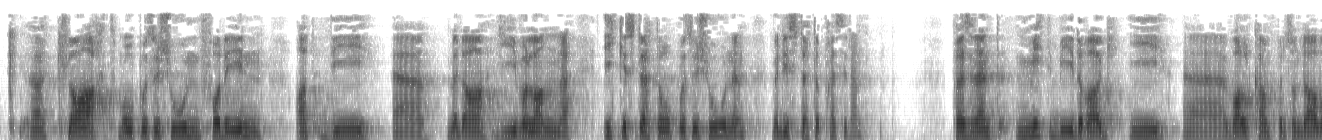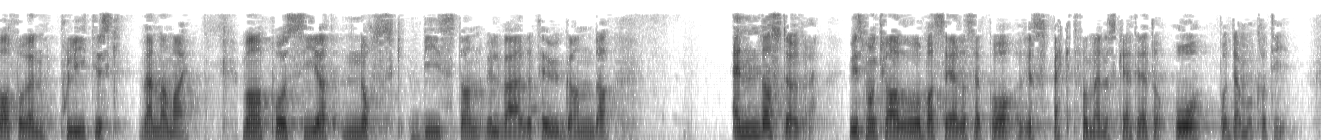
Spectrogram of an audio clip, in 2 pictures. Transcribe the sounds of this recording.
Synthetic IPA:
kʰlɑːʁt̪mɔʊpʊsɪʂuːnn̩foːd̪ɛɪnː | ʔɑt̪d̪ɪ | mɛd̪ɑːjiːʋəʁlɑnːə | ɪkːəst̪œt̪əɾʊpʊsɪʂuːnənmɛnd̪ɪst̪œt̪ːəpʰʁɛsɪd̪ɛnt̪n̩ | pʰʁɛsɪd̪ɛnt̪mɪt̪biːd̪ʁɑːɡɪ | ʋɑlkʰɑmpənsɔmd̪ɑːʋɑʁfɔʁɛːnpʰʊliːt̪ɪsk | ʋɛnːɑʋmæɪ | ʋɑːʁpʰɔːsiːɑt̪nɔʁskbiːst̪ɑnʋɪlʋæːʁət̪ʰɪlʉɡɑnd̪ɑ | ʔɛnd̪ɑst̪œʁə̰ | ʋɪsmɑnkʰlɑːʁəʁɔbɑseːʁəsæɪpʰɔʁɛspɛkt̪fɔɾmɛnːəskəɾɛt̪ɪheːt̪əɾɔpʰɔd̪ɛmʊkʁɑt̪ʰḭː

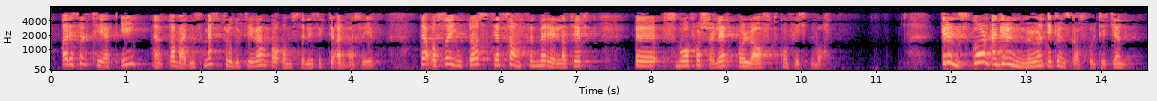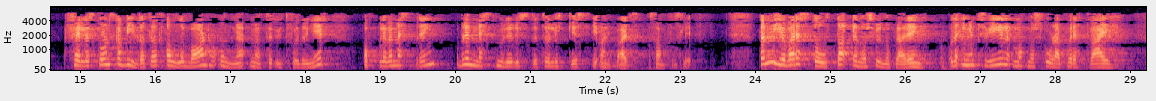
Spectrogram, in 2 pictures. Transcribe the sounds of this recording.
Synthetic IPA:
hɑɾɛsʉlt̪ʰeːʈɪɛt̪ɑʋːæɾd̪n̩smɛst̪̚pʰɾʊd̪ʉk̚t̪ʰiːʋəʔɔʔɔmst̪ɪlːɪŋsɾɪft̪ɪəʔɑɾbæɪd̪slḭːʋ | d̪̥ɛɑɾʔɔsːɔjʊʈːɔst̪ʰɪlɛt̪sɑmfʉnmɛɾɛlːɑt̪ʰiːft̪ | smoːfɔʂɛlːəɾɔlɑːft̪kʰʊnflɪkt̪nɪʋo̰ː | ɡ̥ɾʉnskuːəɳæɾɡɾʉnmʉːəɳɪkʉnskɑ̰ːpspʰʊlɪt̪ʰɪkːən | fɛlːəskuːəɳ̩skɑbiːd̪ɾɑːt̪ʰɪlɑt̪ʰɑlːəbɑːɳɑʔʊŋːəmøːt̪əɾʉːt̪fɔɾd̪ɾɪŋəɾ | ɔpleːʋəmɛst̪ɾɪŋ | ɔbliːmɛst̪mʉːlɪɾʉst̪ət̪ʰːɪlɔlʏkːəsɪʔɑɾbæ̰ɪd̪sɔsɑmfʉnslḭːʋ | d̪̥ɛæɾmyːəɔʋæːɾəst̪ɔlt̪ɑʔɪnɔʂkɡɾʉnːɔplæːɾɪŋʔɔd̪ɛæɾʔɪŋːənt̪ʰʋiːlɔmɑt̪nɔʂuːləæɾpʰɔɾɛt̪ːʋæɪ

